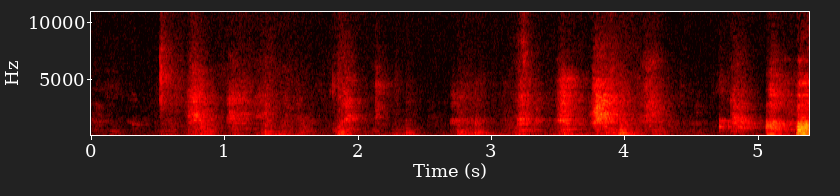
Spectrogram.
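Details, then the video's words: Agitated female Staffordshire Bull Terrier making quiet snuffling, whining and snorting noises in a small room, short breathy bursts coming roughly every half second, rising to a louder squeak at the very end. "Agitated Staffy makes funny noises"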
